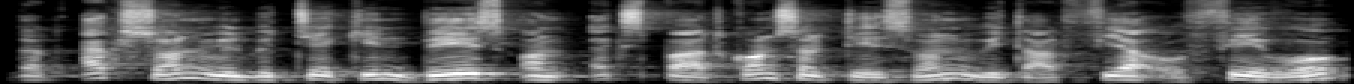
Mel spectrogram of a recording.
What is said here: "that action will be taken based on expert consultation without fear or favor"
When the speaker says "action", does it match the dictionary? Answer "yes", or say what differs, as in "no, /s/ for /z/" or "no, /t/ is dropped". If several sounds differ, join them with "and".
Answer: yes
